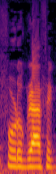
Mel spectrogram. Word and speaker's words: photographic: I have it is if I have a word ending with IC I need to stress on the second last syllable so I'll print somebody has a photographic memory so what are the syllable break it's four toe bra thick and since this ending with IC I will stress on graph so whatever is the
